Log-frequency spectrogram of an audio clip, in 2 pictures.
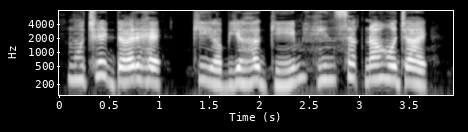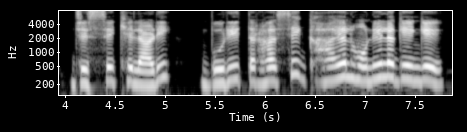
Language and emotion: Hindi, fearful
